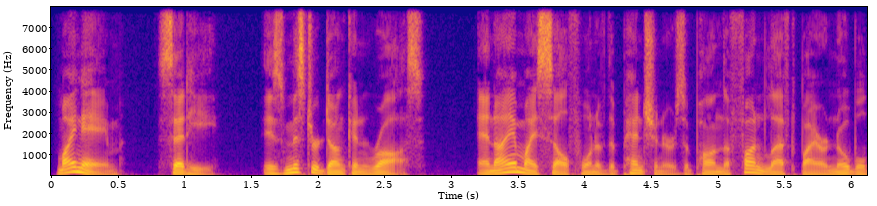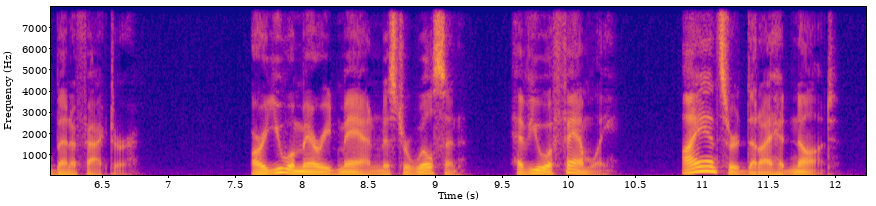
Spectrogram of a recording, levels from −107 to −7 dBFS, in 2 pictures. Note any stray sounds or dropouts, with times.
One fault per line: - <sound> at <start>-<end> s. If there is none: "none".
none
